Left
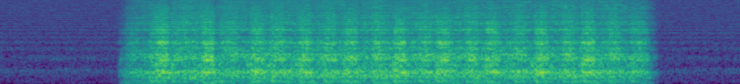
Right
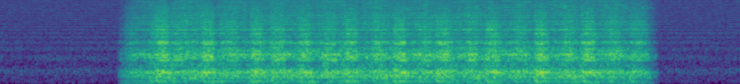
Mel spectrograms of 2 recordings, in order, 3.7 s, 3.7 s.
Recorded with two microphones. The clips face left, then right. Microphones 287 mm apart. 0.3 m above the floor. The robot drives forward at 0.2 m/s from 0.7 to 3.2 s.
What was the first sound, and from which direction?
Only background noise.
